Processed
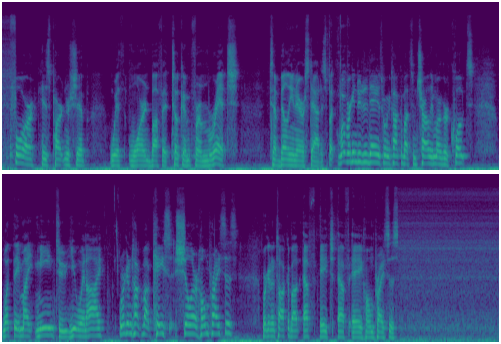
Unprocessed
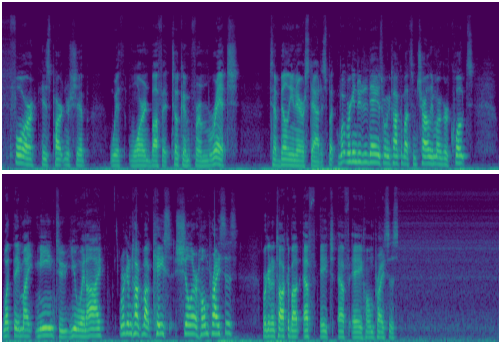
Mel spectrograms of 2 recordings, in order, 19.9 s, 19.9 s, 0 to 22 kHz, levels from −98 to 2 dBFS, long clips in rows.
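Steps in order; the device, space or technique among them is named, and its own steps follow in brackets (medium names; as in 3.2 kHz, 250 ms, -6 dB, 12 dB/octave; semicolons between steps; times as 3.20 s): 6.50–6.97 s: tilt EQ +3.5 dB/octave; serial compression, leveller first (compression 2.5:1, threshold -28 dBFS, peak gain reduction 8.5 dB; compression 6:1, threshold -40 dBFS, peak gain reduction 16 dB); trim +5 dB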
